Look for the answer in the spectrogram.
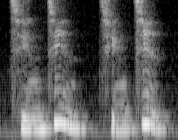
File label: Mandarin Conversation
